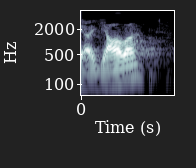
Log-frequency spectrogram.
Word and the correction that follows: Aliyah: I think that's how you say it, Aliyah,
